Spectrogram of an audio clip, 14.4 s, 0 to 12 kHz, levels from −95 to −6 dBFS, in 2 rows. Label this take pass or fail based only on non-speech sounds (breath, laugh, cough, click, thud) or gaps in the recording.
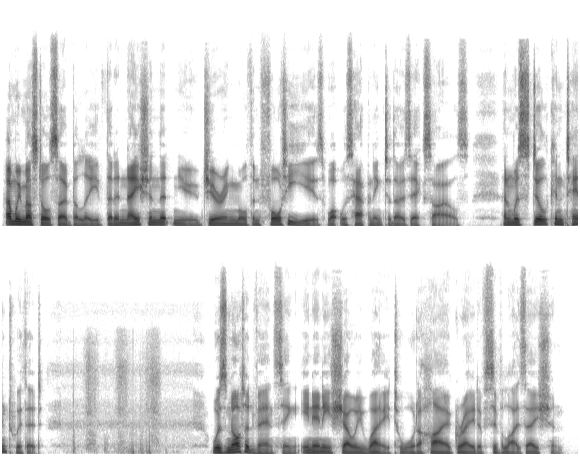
fail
